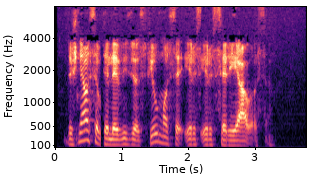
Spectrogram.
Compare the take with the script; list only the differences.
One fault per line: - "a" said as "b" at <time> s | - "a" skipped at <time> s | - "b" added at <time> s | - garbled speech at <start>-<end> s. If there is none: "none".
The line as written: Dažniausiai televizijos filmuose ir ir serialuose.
none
